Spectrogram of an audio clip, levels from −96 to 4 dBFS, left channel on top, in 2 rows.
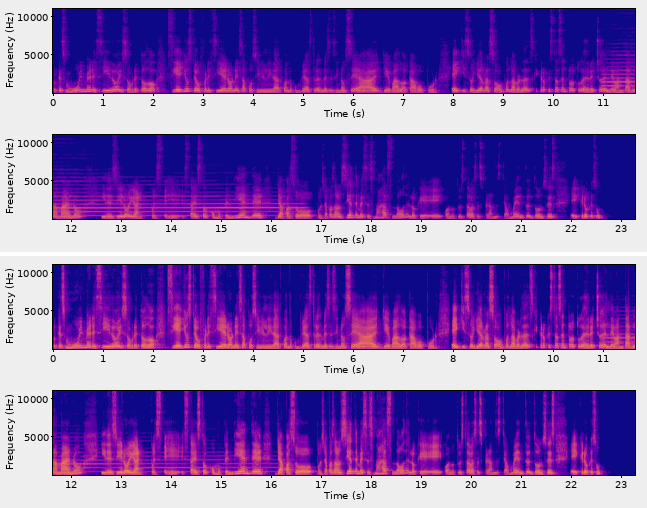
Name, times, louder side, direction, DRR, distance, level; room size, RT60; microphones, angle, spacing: voice 1, 0.0-22.6, right 6 dB, 65° right, 0.4 m, -34 dB
Wind instrument woodwind instrument, 11.0-16.7, left 5 dB, 80° left, 1.1 m, -47 dB
8.1 x 4.9 x 4.9 m
head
